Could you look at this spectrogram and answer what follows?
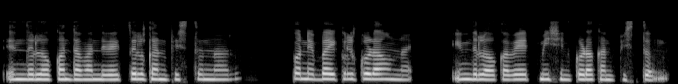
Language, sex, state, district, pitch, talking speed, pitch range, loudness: Telugu, female, Telangana, Mahabubabad, 230 Hz, 130 wpm, 225-245 Hz, -16 LUFS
